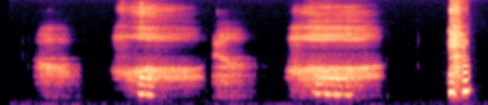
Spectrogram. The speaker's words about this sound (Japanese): 暑いから、ふうふうしてあげるね。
